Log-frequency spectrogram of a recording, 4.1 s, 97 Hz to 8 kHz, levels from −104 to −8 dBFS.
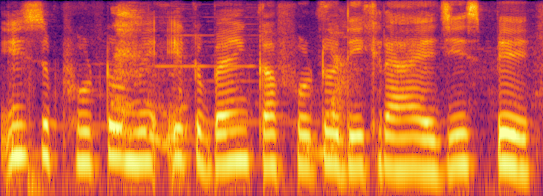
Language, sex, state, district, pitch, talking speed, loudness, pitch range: Hindi, female, Bihar, Patna, 200 Hz, 190 wpm, -15 LUFS, 190-215 Hz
